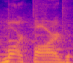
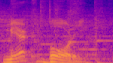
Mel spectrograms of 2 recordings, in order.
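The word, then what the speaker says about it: Mörk Borg: I I just adopt the dumb dumb American way. Mark Borg like sorry I'm it has an umlot. Respect the umlot. Um but yeah Mirk Bori I'm pretty sure is how you say it which is normally dark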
